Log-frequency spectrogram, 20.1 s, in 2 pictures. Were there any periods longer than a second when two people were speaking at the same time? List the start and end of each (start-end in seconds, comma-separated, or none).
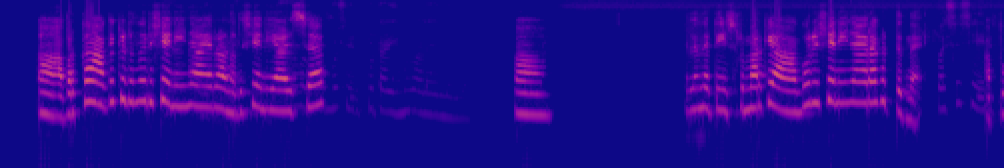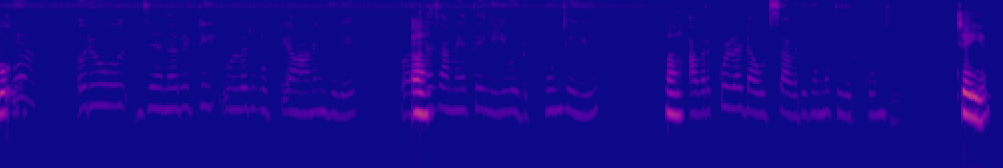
1.6-3.2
